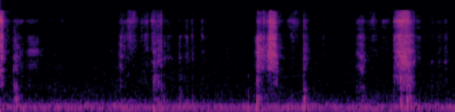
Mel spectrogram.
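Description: Faint papery swishes of stiff journaling cards being slid off a hand-held stack one at a time, several short strokes over a low steady hum.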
